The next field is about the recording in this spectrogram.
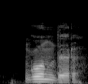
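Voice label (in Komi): "гундыр", Komi, male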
